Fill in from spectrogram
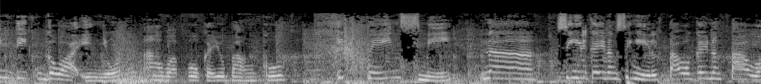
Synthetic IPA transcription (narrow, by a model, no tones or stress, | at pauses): ɪnd̪iːkoɡɐwaːʔɪnjonʔaːwɐpokɐjo̞baŋko | ʔɪt̪̚pejnsminɐsɪŋɪlkɐjonɐŋsɪŋɪlt̪aːwɐɡ̚kɐjonɐŋt̪aːwɐ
